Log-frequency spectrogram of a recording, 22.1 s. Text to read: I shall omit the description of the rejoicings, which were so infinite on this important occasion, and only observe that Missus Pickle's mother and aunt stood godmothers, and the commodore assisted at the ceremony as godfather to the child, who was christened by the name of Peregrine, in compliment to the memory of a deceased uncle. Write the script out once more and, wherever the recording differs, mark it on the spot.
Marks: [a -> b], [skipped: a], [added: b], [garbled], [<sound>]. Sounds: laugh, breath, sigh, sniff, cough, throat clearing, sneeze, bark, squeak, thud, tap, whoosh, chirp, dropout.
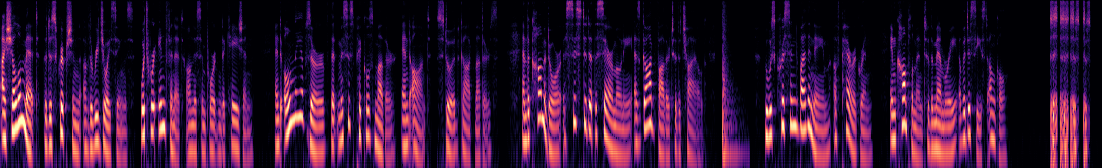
I shall omit the description of the rejoicings, which were [skipped: so] infinite on this important occasion, and only observe that Missus Pickle's mother and aunt stood godmothers, and the commodore assisted at the ceremony as godfather to the child, [thud] who was christened by the name of Peregrine, in compliment to the memory of a deceased uncle. [laugh]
